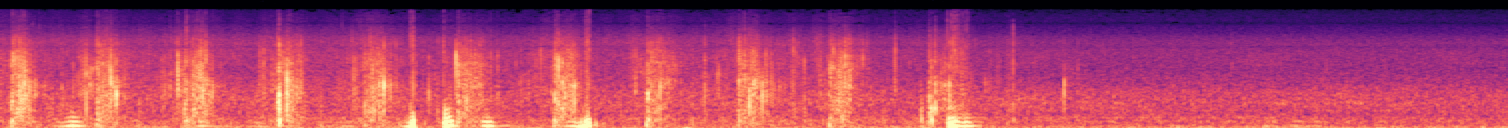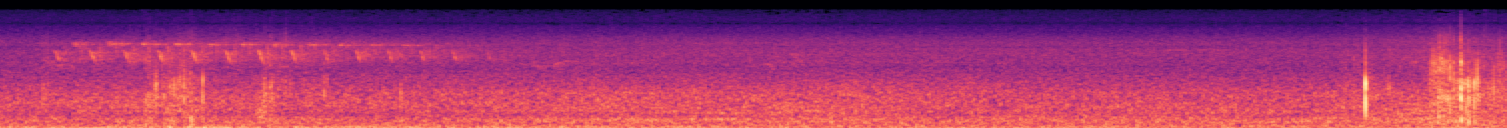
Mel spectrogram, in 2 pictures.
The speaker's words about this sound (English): There's an open wetland. There's a swamp sparrow ringing.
